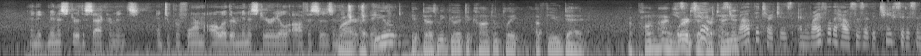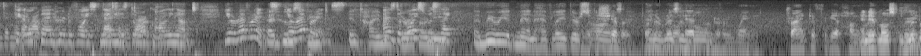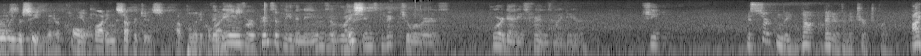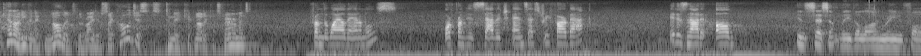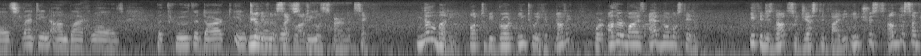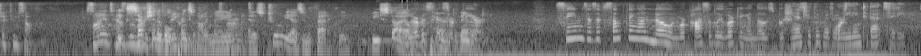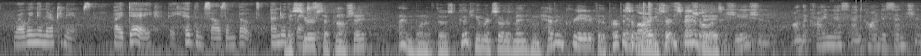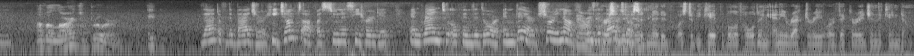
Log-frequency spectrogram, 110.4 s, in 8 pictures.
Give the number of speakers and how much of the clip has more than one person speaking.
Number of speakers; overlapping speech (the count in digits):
10, about 22%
